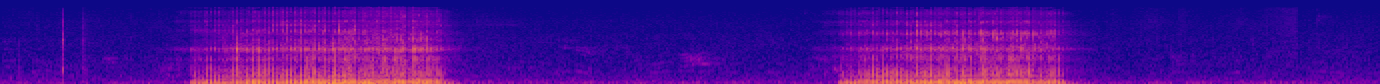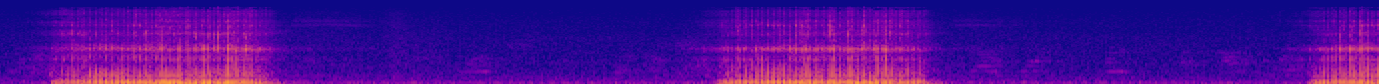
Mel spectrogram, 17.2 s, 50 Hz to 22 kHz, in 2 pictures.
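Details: Woman snoring in sleep, recorded on a mobile phone by her partner: loud, rough, rattling snores on each breath in, about every four seconds or roughly 15 a minute; heavy snoring.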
